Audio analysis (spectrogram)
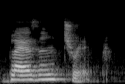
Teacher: E pleasant trip, você não pronuncia dois T's, apenas um.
